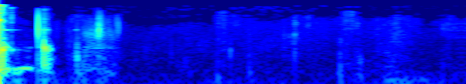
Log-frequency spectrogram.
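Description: A sharp click, then a few short knocks and faint scattered taps over quiet room tone.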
